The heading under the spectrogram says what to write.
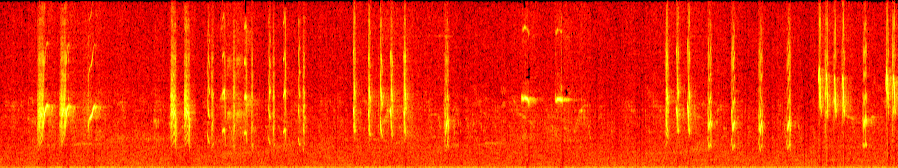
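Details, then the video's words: Bar-winged prinia song used as a lure to get silent caged birds singing again: high, sharp chirps and short trills in bursts, with brief pauses between phrases. "PANCINGAN KONIN ‼konin macet pasti gacor kembali"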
